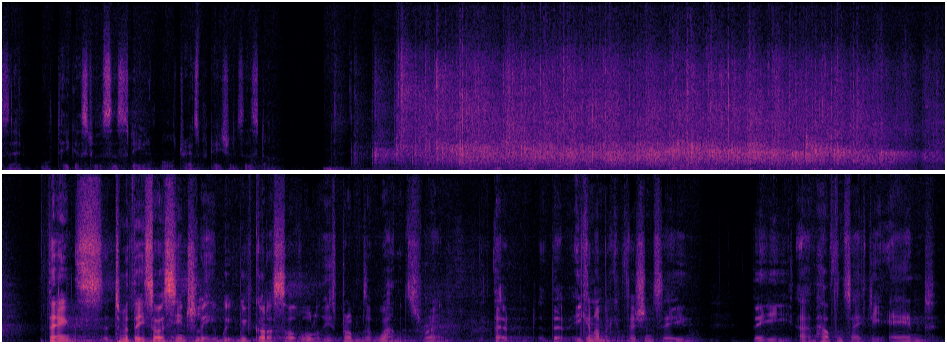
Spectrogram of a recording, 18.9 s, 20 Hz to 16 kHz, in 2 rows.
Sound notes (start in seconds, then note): 3.4 audience applauds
